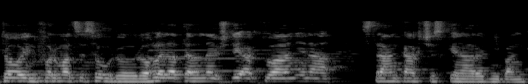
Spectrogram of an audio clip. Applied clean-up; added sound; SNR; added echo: classical method WPE with log-MMSE.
